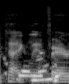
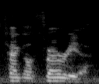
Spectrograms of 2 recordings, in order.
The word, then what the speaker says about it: Tagliaferri: Because it's pronounced Tagliaferri. Yeah. She says Tagliaferria.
